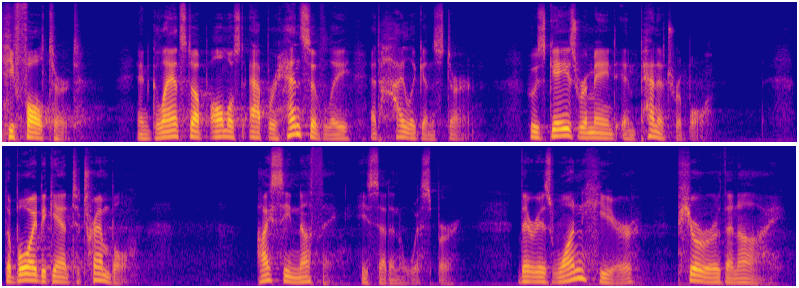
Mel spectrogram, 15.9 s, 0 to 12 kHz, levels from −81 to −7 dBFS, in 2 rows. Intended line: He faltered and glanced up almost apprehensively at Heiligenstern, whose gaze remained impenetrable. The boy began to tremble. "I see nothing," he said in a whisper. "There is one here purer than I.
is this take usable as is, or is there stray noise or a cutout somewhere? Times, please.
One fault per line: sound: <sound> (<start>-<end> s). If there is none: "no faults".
no faults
